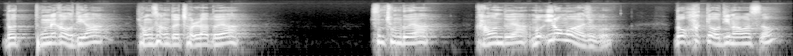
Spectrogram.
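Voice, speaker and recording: A middle-aged man preaching a sermon as pastor, lively, mixing mock dialogue with personal stories. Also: high voice, normal speed, vocal fry, pauses often.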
